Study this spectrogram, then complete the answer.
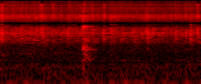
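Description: Potatoes and onions frying in a pan for a spiced curry, a steady soft sizzle with a faint stir partway through, quiet and close.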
